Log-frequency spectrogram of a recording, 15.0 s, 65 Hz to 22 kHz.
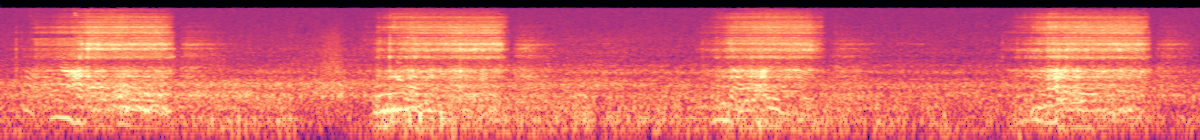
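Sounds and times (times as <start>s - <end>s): person snoring: 0.3s - 2.2s, 4.6s - 6.4s, 8.8s - 10.3s, 12.6s - 14.4s.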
